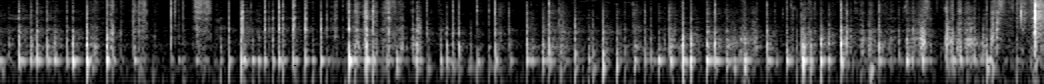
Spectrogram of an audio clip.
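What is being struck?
Plastic detergent bottle.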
